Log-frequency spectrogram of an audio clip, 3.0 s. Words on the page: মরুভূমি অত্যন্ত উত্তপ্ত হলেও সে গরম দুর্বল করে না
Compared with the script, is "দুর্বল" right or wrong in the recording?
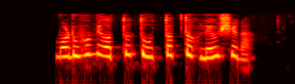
wrong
